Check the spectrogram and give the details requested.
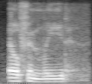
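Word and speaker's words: Elfen Lied: I can recommend Elfin lead. Uh like Dragon Ball Z Elven lead. Yeah, Elfin. E L Fen lead, but it's spelled like lied.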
